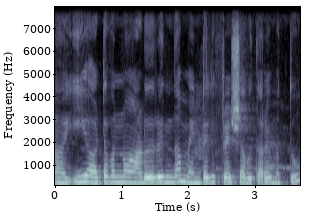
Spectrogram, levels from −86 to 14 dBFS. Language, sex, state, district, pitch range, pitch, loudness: Kannada, female, Karnataka, Belgaum, 225-250 Hz, 235 Hz, -14 LUFS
